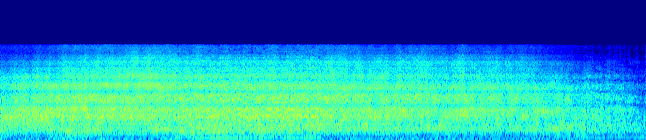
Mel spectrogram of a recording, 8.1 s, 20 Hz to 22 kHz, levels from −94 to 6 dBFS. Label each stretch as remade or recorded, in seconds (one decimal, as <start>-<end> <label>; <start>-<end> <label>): 0.0-2.2 remade; 2.2-4.0 recorded; 4.0-7.3 remade; 7.3-8.1 recorded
